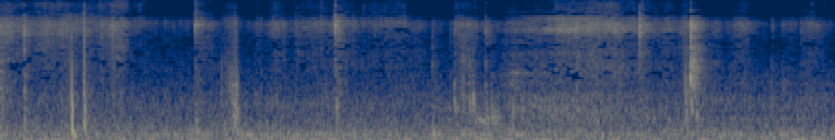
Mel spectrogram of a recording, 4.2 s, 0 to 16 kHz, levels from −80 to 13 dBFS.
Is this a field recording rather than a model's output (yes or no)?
yes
